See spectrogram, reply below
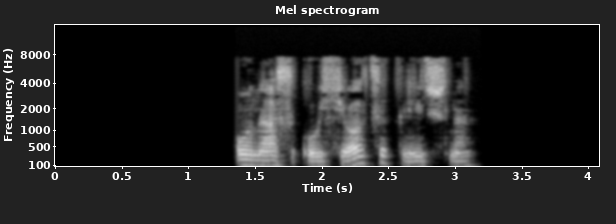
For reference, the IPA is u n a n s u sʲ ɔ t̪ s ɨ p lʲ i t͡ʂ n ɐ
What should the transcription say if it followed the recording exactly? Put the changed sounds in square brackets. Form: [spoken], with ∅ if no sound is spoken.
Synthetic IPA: u n a [∅] s u sʲ ɔ t̪ s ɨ [k] lʲ i t͡ʂ n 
